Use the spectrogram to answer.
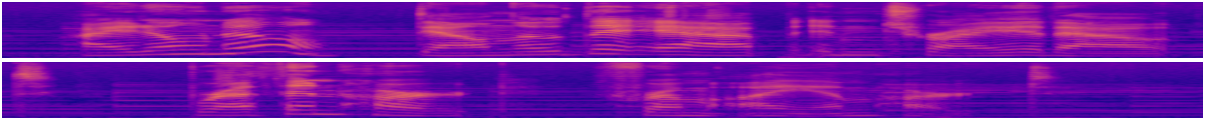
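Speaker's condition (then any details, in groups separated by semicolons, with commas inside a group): No condition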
